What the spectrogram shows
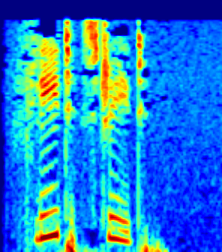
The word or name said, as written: Fleet Street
